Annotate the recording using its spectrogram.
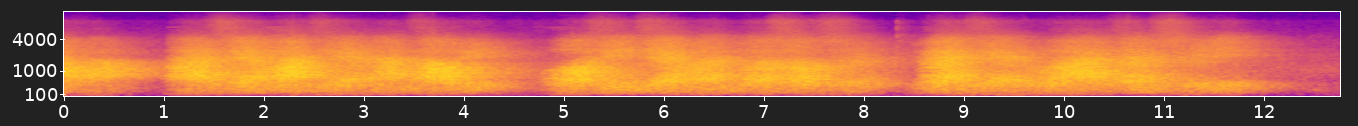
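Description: Many voices chanting together in unison, in phrases of three to four seconds with short breaks between them.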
